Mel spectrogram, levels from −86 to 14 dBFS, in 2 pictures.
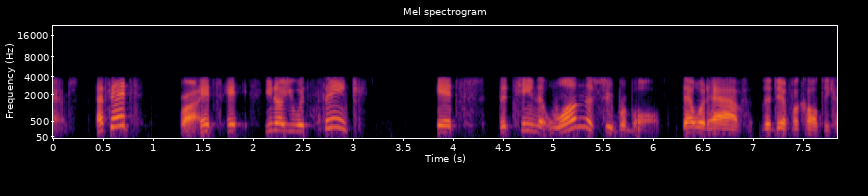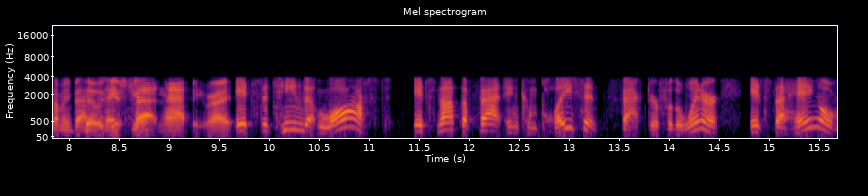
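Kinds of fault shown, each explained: iLBC codec: The whole clip has come through the iLBC narrowband VoIP codec, coded in 30 ms frames at 13.33 kbps, which fits the 30 ms mode. The band sits roughly between 300 Hz and 3.7 kHz, so there's no air or sibilant sparkle up top, and the thin low end is plain too. The codec damage is plainly audible: speech stays clear but has that slightly rough, synthetic edge you get when each frame's excitation is coded on its own.
Lost iLBC frames: Three short dropouts, at about 0.77 s, 5.81 s and 11.79 s, each sounding like a single missing 30 ms frame. At each one the decoder covers the hole by repeating the last pitch cycle with some noise mixed in, so you hear a brief held, faintly buzzy or breathy vowel-like smear instead of a gap. Because iLBC frames don't depend on the previous one, the voice snaps straight back afterwards.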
